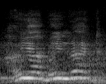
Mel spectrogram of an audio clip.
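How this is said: The sentence is spoken in a doubtful tone. "Then doubt"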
